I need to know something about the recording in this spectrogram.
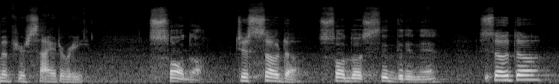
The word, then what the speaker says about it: Sodo: Sodo.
